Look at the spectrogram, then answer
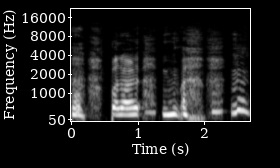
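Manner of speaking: put-on high, halting struggle to get words out. Retelling her meltdown and attempt to talk: imitating someone struggling for words. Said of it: "She's like trying to get the words out".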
